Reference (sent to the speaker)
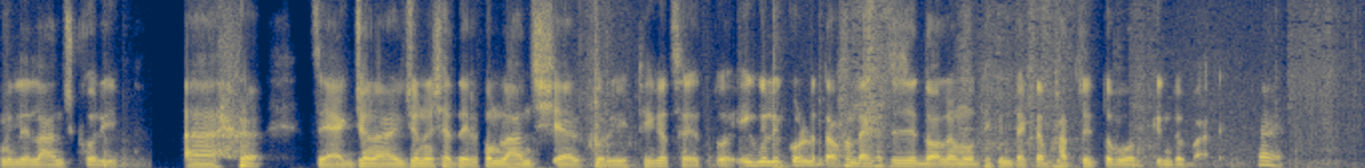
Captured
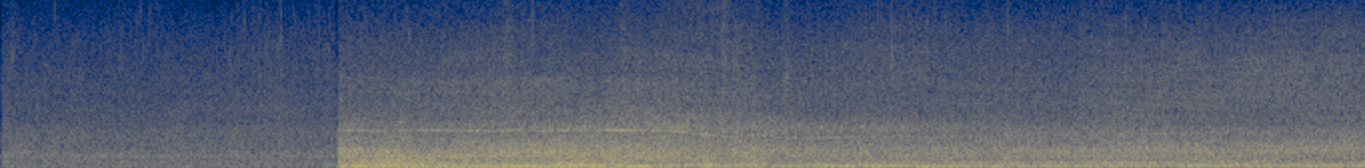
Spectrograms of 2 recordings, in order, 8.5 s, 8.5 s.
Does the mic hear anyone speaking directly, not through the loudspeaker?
No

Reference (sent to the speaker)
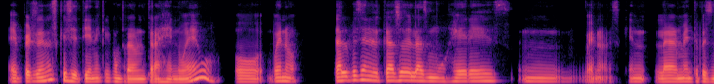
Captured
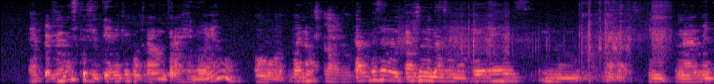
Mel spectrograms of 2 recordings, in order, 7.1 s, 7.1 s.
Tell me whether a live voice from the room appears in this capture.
Yes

